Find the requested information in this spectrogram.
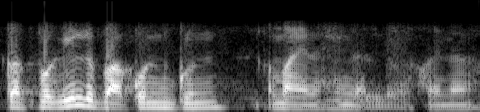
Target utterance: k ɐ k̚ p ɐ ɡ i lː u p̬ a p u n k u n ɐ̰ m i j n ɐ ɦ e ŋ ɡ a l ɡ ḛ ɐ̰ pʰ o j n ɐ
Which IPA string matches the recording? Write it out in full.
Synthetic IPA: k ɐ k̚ p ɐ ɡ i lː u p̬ a k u n k u n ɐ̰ m a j n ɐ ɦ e ŋ ɡ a l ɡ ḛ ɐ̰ kʰ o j n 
